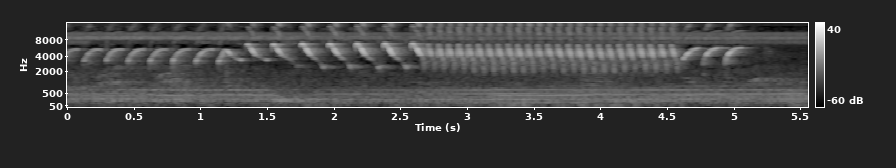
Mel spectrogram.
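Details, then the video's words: Canary morning song, described as calling the rain: a string of separate repeated swooping notes speeding up, then a long, dense, rapid high trill and a few final slurred notes. "Nyanyian Pagi Kenari memanggil hujan.."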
